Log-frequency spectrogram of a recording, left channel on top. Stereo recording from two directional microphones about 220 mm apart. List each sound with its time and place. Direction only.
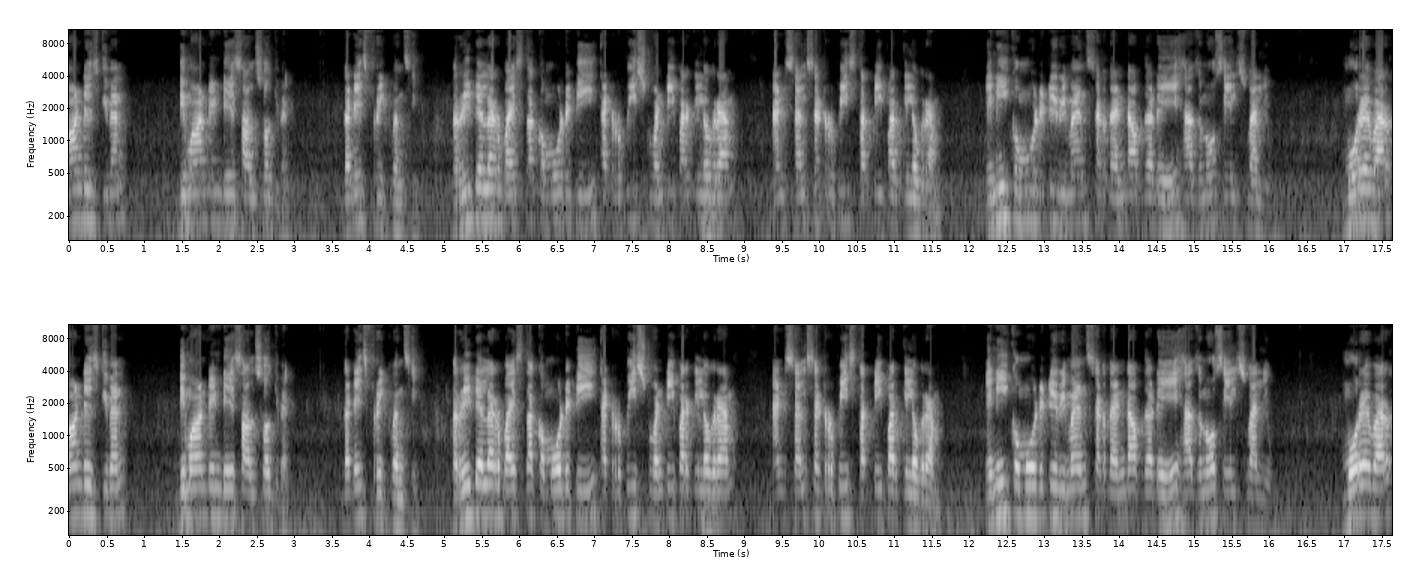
0.0 s speech: 30° right (ahead or behind)
4.1 s speech: 30° right (ahead or behind)
17.0 s speech: 30° right (ahead or behind)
